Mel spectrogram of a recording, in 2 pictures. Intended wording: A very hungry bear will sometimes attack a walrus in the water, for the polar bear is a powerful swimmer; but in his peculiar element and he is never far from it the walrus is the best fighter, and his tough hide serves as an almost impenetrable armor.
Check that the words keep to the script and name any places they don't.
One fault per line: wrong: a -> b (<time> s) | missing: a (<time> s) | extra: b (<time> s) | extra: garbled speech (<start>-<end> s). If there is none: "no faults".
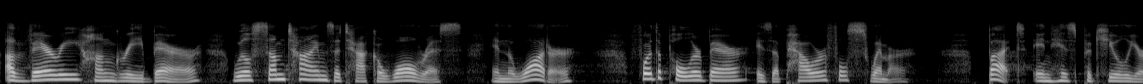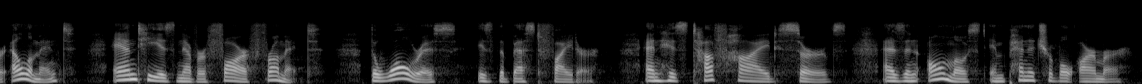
no faults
